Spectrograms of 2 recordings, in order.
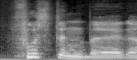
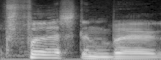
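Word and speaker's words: Fürstenberg: Furstenberg, I think it is. Or Furstenberg, I guess those little accent things there.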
